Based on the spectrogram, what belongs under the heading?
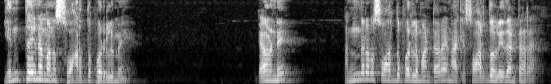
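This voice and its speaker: A pastor with a Telugu accent preaching a sermon, swinging from loud emphatic repetition to low asides and direct questions to the congregation. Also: male voice, normal speed.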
